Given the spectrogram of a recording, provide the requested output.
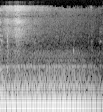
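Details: Jaguar X-Type that wouldn't start, running after the unconnected air flow meter was reconnected (no fault code set; fuel pump first suspected); deep, steady low thrum with even pulses, nothing rattling or missing; normal running.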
